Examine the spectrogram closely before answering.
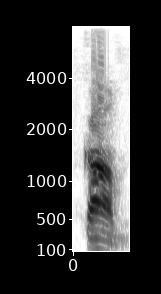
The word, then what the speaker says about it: calm: এই এল আর এম পরপর থাকলে এবং পরে ভাওয়াল না থাকলে এল অনুসারিত হবে, সুতরাং এখানে এল উচ্চারণ হবে না, তাই এর সঠিক উচ্চারণ হবে কাম, অ্যামস, পামস।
